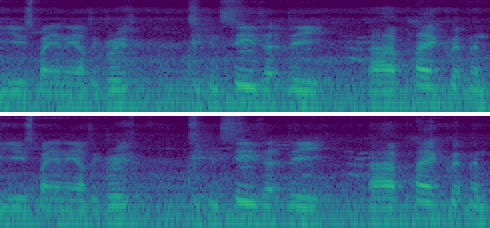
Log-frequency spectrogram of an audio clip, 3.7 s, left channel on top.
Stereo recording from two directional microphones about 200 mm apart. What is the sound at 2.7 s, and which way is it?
Speech, 20° left (ahead or behind).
